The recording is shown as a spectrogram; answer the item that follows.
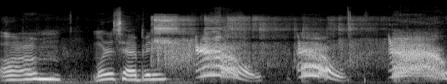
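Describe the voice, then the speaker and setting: Very slow, fairly high speech in a put-on character voice. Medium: machinima. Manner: smug, mocking, giggly.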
